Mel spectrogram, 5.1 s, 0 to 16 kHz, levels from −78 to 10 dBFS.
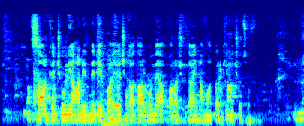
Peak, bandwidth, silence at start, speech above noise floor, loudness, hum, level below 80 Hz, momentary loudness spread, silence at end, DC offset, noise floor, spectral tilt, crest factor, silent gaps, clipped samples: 0 dBFS; 11.5 kHz; 0.05 s; 25 dB; -19 LUFS; none; -40 dBFS; 15 LU; 0 s; under 0.1%; -44 dBFS; -5 dB/octave; 20 dB; none; under 0.1%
